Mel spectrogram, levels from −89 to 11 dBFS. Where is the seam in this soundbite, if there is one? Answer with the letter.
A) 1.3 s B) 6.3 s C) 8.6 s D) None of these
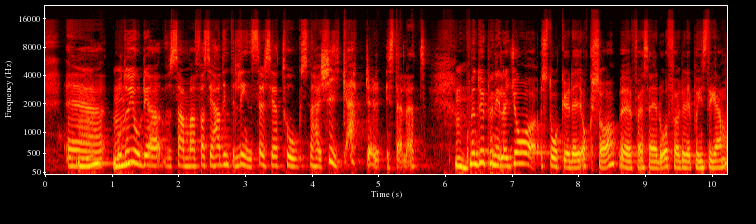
B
